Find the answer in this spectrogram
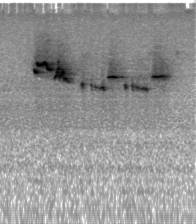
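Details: {'caption': 'Narcissus flycatcher singing: a loud whistled opening phrase followed by a run of shorter, clear, slightly dropping whistles and a final bright note, all high-pitched over quiet background hiss.'}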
